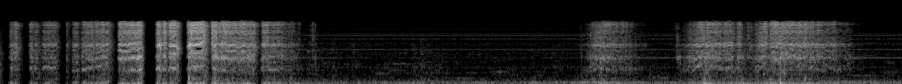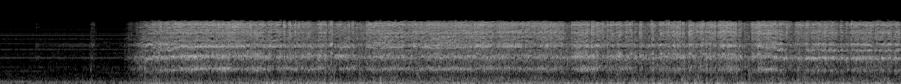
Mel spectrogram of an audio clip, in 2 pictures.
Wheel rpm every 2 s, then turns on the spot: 0, 0, 0, 30, 20, 140, 200, 200, 180.
none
